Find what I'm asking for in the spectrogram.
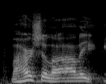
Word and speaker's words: Mahershala Ali: no, but it's Mahershala Ali.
